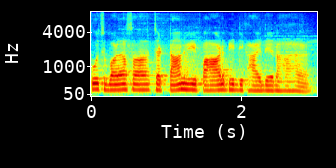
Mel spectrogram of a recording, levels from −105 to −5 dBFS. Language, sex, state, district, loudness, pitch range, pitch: Hindi, male, Jharkhand, Garhwa, -16 LUFS, 135-155 Hz, 145 Hz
